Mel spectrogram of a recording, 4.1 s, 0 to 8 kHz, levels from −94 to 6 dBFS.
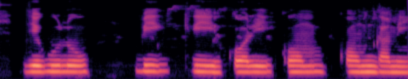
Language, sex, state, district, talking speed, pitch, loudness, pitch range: Bengali, female, West Bengal, Dakshin Dinajpur, 90 wpm, 190 Hz, -26 LUFS, 185-195 Hz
